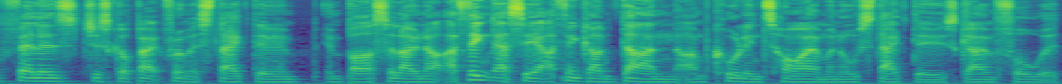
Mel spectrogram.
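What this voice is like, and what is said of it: Slightly croaky hoarse voice. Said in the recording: “As you can hear, I'm a little bit croaky as well.”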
